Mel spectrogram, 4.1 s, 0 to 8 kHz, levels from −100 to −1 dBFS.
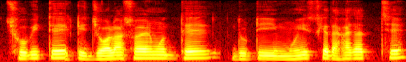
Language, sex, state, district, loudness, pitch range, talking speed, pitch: Bengali, male, West Bengal, Kolkata, -18 LUFS, 110-125 Hz, 120 wpm, 120 Hz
